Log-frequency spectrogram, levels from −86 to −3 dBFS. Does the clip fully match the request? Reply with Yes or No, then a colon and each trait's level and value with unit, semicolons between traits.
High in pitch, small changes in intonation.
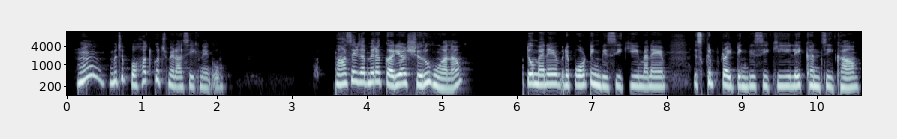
No: high, 225 Hz; average, 3.6 semitones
